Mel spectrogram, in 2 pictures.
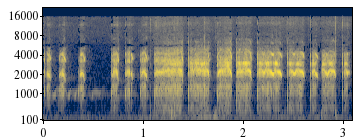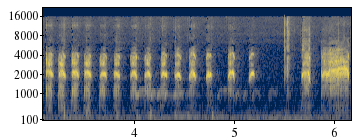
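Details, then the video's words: Kingfisher chick begging as its mother feeds it large rats one after another; loud harsh, rasping squawks repeated in a rapid, uneven series of about three per second, with a short pause near the end. "BABY TENGKEK"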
